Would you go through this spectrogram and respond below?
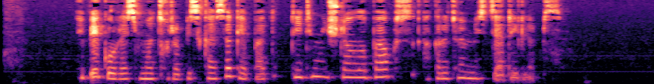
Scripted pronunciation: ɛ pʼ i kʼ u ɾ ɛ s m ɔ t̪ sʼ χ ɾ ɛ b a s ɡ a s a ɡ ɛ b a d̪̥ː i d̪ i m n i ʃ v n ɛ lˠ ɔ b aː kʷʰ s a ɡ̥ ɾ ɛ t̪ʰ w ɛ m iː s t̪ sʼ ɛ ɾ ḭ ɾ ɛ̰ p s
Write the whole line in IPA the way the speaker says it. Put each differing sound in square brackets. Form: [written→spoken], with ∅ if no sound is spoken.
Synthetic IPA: ɛ pʼ i kʼ u ɾ ɛ s m ɔ t̪ sʼ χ ɾ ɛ b [a→i] s ɡ a s a ɡ ɛ b a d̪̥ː i d̪ i m n i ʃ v n ɛ lˠ ɔ b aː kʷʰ s a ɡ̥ ɾ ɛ t̪ʰ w ɛ m [iː→i] s t̪ sʼ ɛ ɾ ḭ [ɾ→l] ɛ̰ p s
